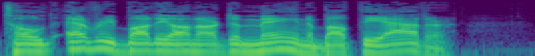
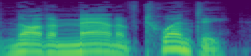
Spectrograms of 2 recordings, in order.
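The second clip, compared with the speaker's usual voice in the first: ordinary delivery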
